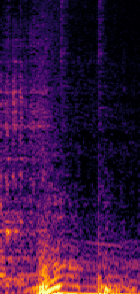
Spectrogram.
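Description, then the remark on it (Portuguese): A car engine cranks and catches with a loud low surge, then settles into a steady, rumbling idle. “Amor, me dá a chave do carro que eu vou atropelar esse rato.”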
